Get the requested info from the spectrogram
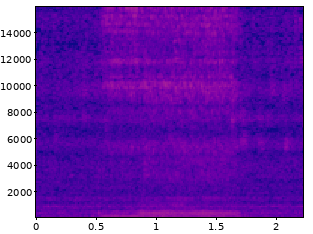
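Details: Rei, a female French Bulldog, snoring while asleep: one drawn-out, low, droning snore with a steady hum of stacked tones, swelling for about a second and then fading, in a quiet room.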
